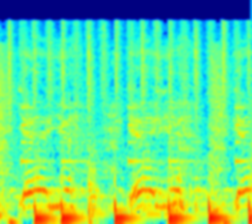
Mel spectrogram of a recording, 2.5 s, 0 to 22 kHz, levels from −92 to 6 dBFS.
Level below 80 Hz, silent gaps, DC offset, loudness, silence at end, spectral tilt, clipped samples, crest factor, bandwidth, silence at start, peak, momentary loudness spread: -14 dBFS; none; under 0.1%; -13 LUFS; 0 s; -5 dB/octave; under 0.1%; 12 dB; 16.5 kHz; 0 s; 0 dBFS; 2 LU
